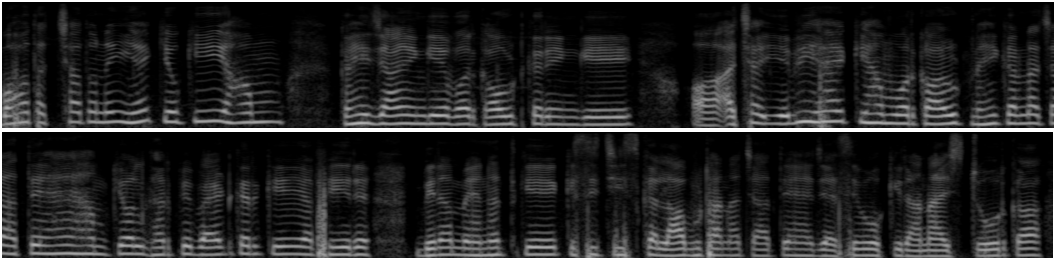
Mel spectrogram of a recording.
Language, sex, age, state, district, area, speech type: Hindi, male, 30-45, Uttar Pradesh, Mirzapur, rural, spontaneous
